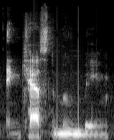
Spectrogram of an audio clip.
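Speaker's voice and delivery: ordinary delivery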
